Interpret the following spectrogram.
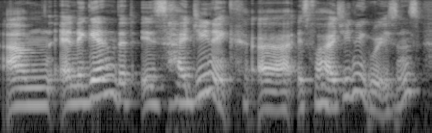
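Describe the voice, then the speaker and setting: Brief: German woman, 30s, low voice, co-host explaining in a home sauna room. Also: sing-song, brisk. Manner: explaining with many fillers and restarts. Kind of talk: casual chat.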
